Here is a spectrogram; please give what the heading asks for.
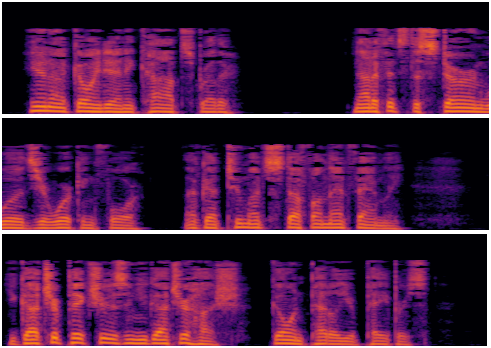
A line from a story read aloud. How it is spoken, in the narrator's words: Brody said tightly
